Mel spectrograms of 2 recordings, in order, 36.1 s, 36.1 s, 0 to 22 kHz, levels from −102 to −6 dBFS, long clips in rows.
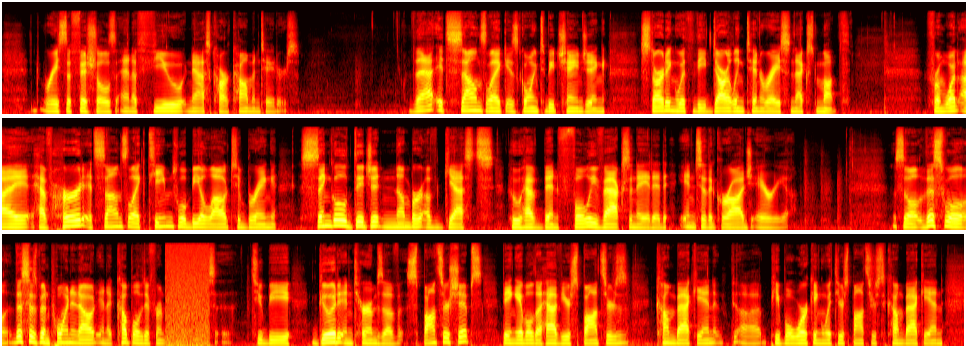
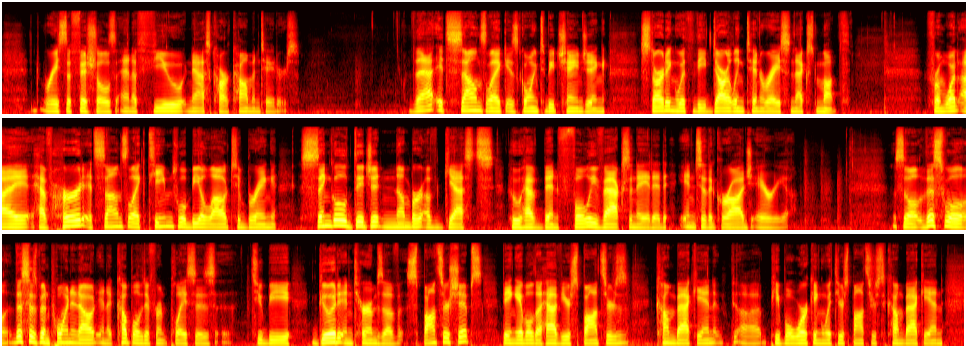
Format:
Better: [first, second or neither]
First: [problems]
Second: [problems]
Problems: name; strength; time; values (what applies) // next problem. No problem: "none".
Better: second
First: audio cutting out; filled with static; at 26 s for 0.5 s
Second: none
